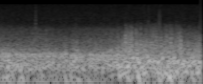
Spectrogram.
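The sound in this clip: Storm wind blusters across a mountain pasture in a steady, heavy low roar with a deep rumbling undertone, rising slightly in strength toward the end.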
